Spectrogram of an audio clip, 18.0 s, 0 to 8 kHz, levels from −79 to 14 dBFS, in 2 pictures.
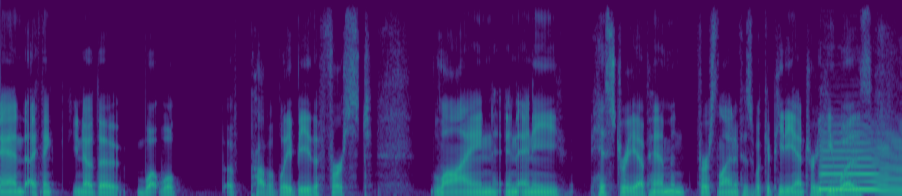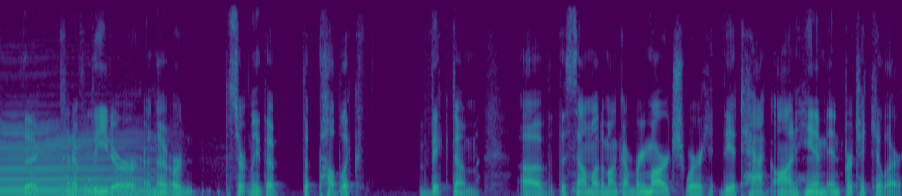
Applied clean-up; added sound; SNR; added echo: none; Wind instrument, woodwind instrument; 0 dB; none.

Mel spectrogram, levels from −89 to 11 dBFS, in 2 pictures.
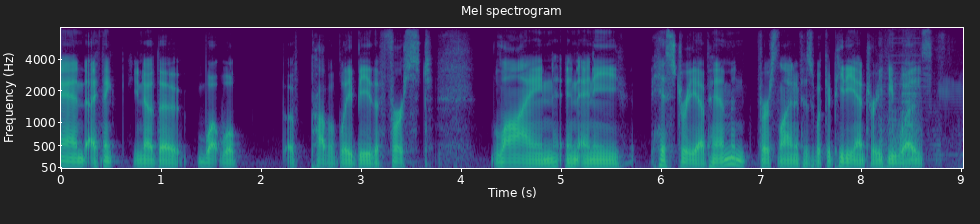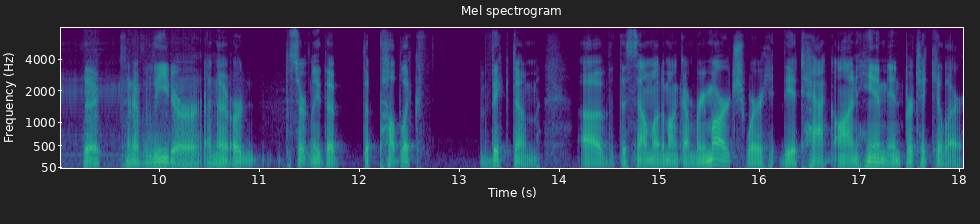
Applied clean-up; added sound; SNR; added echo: neural separator model SepFormer DNS4.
